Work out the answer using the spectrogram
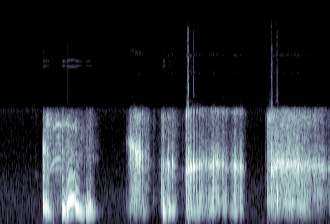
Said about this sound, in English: What was that? That was her snoring.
